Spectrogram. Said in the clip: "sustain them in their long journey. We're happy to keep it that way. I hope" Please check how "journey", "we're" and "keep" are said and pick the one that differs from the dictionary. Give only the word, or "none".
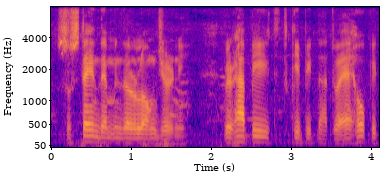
none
